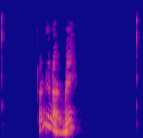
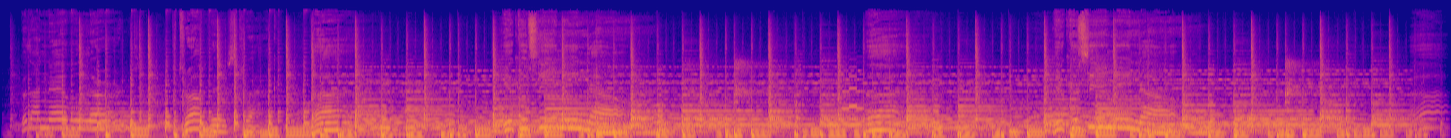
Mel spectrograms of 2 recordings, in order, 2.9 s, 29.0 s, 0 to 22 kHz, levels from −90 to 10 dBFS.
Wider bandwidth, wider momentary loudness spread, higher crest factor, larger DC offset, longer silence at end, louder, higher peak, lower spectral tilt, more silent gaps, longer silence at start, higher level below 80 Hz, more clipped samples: about the same, 15.5 kHz vs 17 kHz; first, 20 LU vs 7 LU; first, 24 dB vs 16 dB; neither; about the same, 0.1 s vs 0.1 s; second, -31 LUFS vs -23 LUFS; second, -12 dBFS vs -6 dBFS; about the same, -5.5 dB/octave vs -6 dB/octave; first, 2.52-2.56 s vs none; second, 0.05 s vs 0.2 s; second, -72 dBFS vs -30 dBFS; neither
